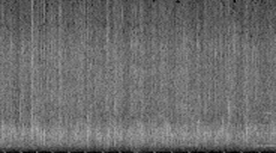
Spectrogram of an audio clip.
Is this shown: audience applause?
yes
